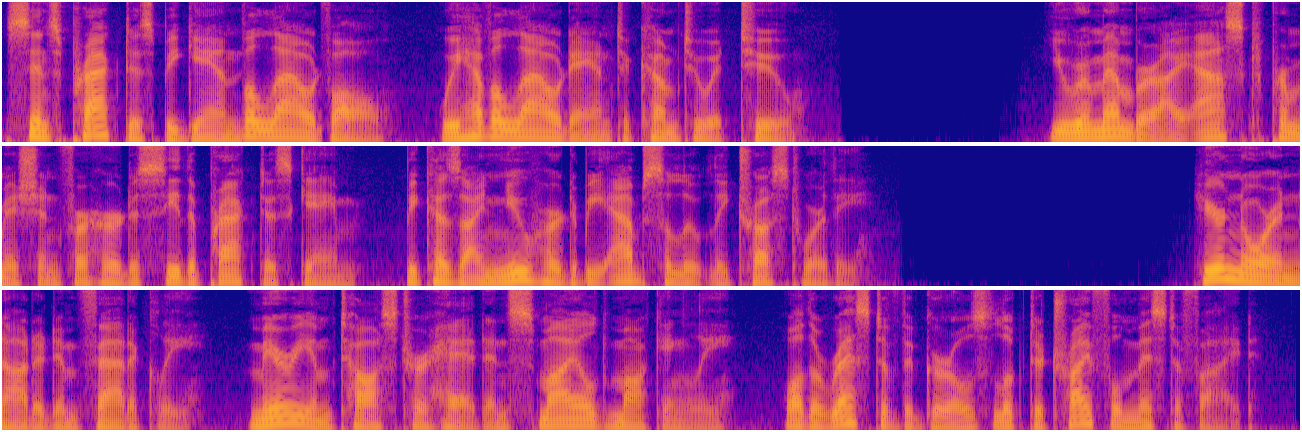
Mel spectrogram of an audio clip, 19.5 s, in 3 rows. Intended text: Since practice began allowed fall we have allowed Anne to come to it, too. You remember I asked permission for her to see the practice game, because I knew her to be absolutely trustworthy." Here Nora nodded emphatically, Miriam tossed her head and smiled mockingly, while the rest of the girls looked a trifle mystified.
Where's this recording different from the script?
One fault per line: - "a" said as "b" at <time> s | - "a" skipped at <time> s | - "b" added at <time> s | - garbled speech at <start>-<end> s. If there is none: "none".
none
